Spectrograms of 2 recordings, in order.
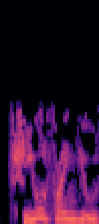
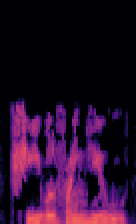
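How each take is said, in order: First: Said in the usual way. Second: Each word slow and weighty; slow and deliberate. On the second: A narrator's reading. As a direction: spell it out slowly, insisting. Repeated slowly to make her listen.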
